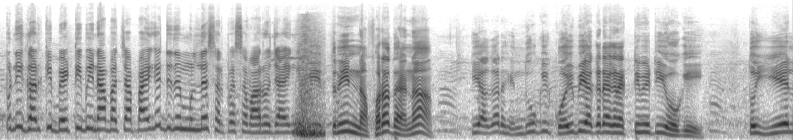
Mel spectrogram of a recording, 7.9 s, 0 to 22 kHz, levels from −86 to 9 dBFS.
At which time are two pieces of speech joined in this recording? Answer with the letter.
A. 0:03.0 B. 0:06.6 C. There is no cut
A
